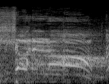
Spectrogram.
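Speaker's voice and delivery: high, drawn-out shout; acted loud squealed plea; hysterical shout. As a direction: yell it way up high while cracking up. Cop at window, helpless with laughter.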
